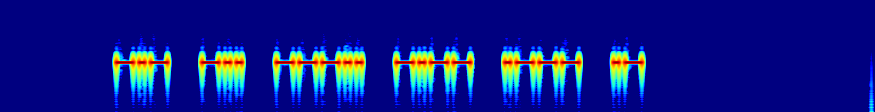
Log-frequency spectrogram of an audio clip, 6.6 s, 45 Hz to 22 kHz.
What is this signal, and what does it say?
Morse code, heard as a keyed tone, about 28 wpm, spaced as for 20 wpm, 700 Hz. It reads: KD8YJA
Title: USA Call Signs - 6 Characters - 2x Character Spacing - 28wpm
